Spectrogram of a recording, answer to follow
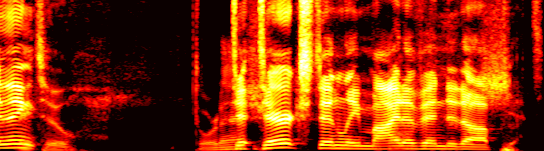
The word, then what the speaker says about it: Stingley: Singletary. Singletary. Yeah. Singletary. Yeah. No, it's Stingley. It's Derek Stingley.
